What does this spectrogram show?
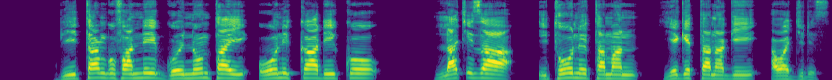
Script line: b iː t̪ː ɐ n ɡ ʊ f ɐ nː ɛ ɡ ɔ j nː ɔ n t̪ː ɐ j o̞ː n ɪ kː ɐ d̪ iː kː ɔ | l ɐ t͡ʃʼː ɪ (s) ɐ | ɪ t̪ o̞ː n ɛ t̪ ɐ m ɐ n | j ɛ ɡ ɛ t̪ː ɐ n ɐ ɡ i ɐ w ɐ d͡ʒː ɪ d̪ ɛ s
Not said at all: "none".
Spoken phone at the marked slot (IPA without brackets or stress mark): z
